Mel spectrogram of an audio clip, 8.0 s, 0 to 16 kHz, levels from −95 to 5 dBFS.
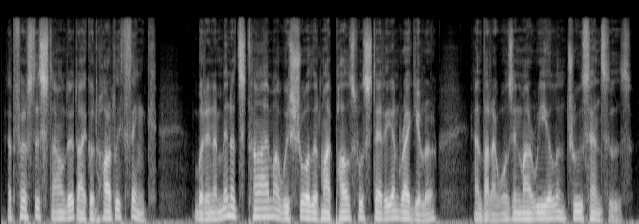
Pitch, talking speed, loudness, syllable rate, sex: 100 Hz, 240 wpm, -18 LUFS, 6.2 syllables/s, male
